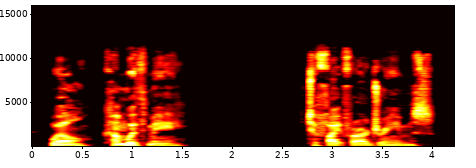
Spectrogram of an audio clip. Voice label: Voice Acting es M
